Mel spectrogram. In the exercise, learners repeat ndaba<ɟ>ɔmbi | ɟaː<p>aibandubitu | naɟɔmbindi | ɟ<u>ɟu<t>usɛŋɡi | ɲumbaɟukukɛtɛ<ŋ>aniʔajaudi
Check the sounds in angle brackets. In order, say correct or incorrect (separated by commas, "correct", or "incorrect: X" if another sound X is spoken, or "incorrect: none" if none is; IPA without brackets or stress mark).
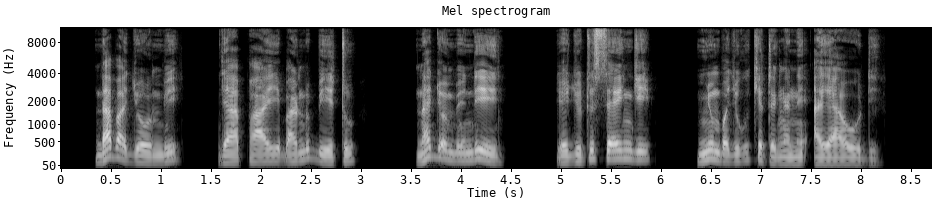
correct, correct, incorrect: ɔ, correct, correct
